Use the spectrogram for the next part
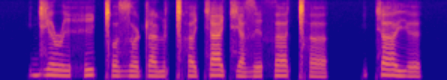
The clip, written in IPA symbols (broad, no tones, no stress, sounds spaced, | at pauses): d͡ʑ ɪ ɹ i h i ǀ ʊ z ʊ ʈ æ ɳ ə ǀʰ ɜ c æ t͡ɕ æ z i θ ɜ ǀʰ ɜ | c ɜ j ɪ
